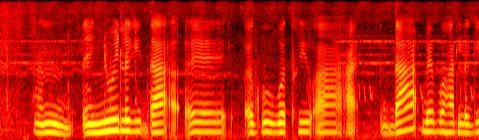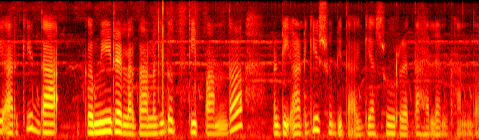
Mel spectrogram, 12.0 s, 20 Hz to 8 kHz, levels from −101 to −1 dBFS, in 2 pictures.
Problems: none marked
